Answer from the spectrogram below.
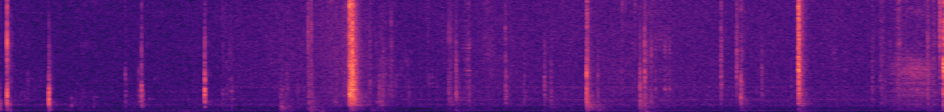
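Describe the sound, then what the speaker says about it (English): A camera tripod being adjusted, giving off a scattered series of small sharp squeaks and ticks at irregular intervals over quiet room tone. "Let's zoom out first, and some squeaks from my tripod."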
